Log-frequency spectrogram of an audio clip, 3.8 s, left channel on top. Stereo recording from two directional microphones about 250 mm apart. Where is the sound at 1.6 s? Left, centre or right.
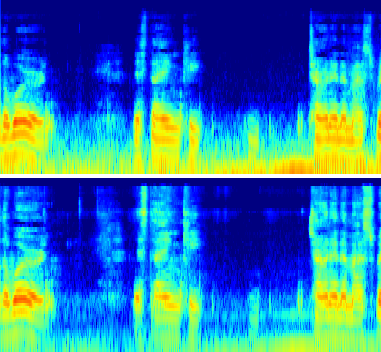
Centre.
